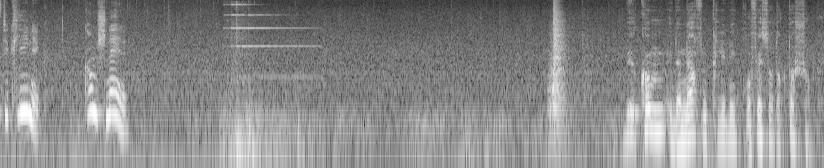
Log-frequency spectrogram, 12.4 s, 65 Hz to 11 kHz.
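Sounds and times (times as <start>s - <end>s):
speech: 0.0s - 2.0s, 9.4s - 12.3s
rain pattering: 0.0s - 12.3s
brief ringing tone: 3.4s - 4.9s
sharp loud whoosh: 8.2s - 9.0s.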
